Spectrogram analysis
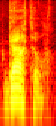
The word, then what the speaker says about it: gatto: Gatto, yeah, gatto. It's pronounced G because the next letter is A.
